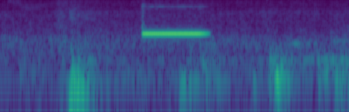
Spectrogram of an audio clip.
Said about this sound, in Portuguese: Por favor, deixe sua mensagem após o sinal.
